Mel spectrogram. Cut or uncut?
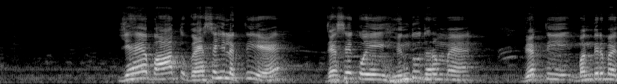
uncut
